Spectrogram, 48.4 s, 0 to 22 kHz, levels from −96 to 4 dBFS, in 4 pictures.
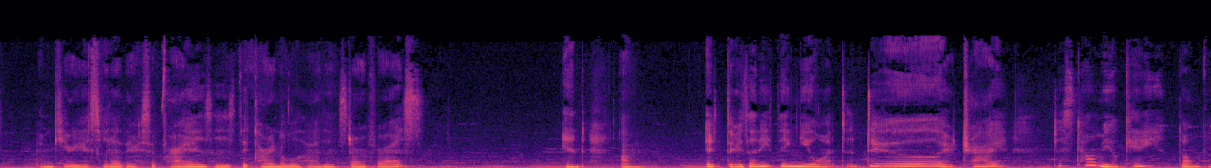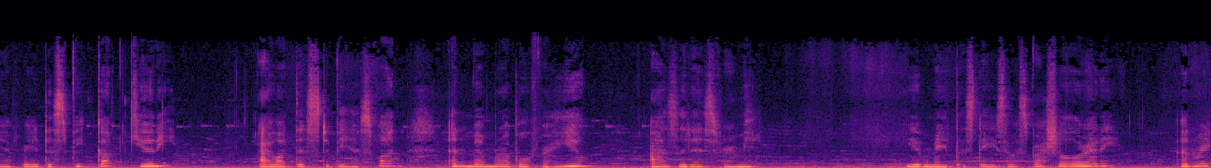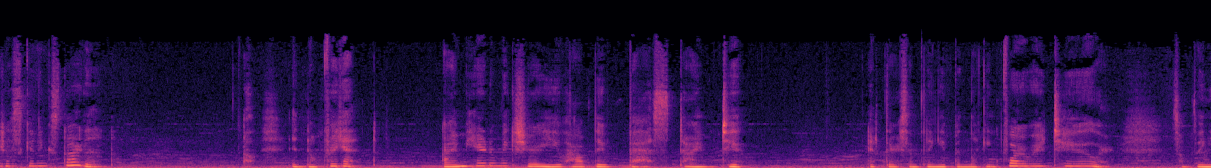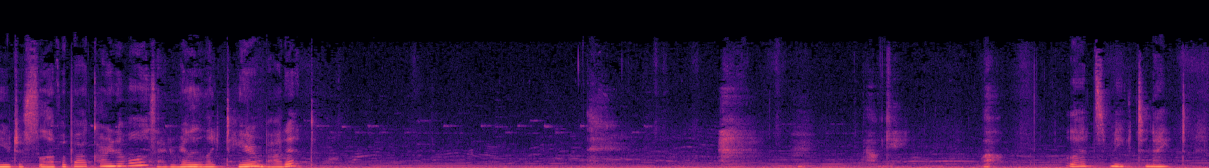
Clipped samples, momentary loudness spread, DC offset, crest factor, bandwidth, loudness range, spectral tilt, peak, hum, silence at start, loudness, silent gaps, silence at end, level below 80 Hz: under 0.1%; 21 LU; under 0.1%; 18 dB; 17.5 kHz; 13 LU; -5 dB/octave; -12 dBFS; none; 0 s; -30 LUFS; none; 0 s; -44 dBFS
